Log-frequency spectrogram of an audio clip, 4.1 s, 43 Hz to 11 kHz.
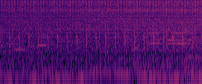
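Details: Ford ST, said to be tuned, rough idle with sharp tapping two to three times a second heard at the left side of the cylinder head; camshaft position timing over bank 1 code, customer says it died on highway, needed alternator; engine knock, source unconfirmed.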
